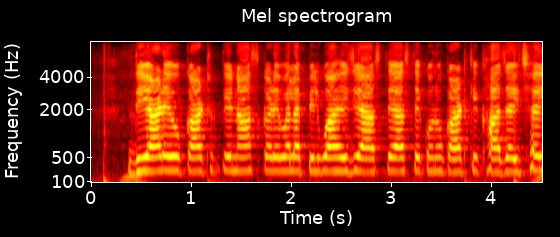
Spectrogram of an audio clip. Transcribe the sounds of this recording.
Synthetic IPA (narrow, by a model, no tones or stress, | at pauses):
d̪ijaɽeokaʈʰkenaskəɽeβalapiluaɦojd͡ʒeast̪east̪ʰekonokaʈʰkekʰad͡ʒajt͡ʃʰɛ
